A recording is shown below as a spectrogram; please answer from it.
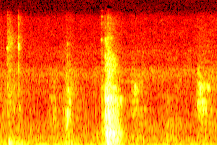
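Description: A few faint, short computer keyboard keystrokes, one a little louder about a second in, as text is edited.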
